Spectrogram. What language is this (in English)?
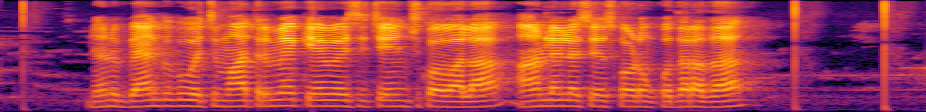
Telugu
